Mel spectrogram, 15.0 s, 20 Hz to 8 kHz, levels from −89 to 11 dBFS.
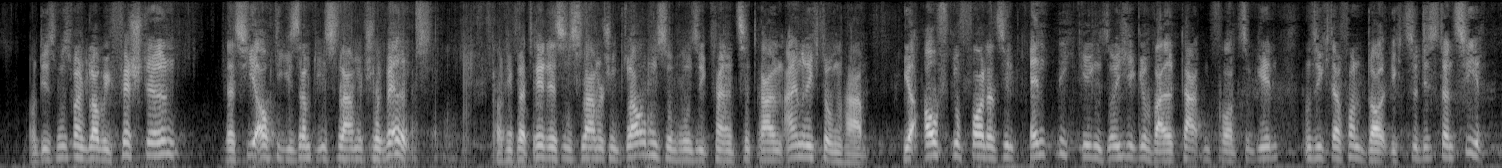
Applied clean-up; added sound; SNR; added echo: neural separator model SepFormer DNS4.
